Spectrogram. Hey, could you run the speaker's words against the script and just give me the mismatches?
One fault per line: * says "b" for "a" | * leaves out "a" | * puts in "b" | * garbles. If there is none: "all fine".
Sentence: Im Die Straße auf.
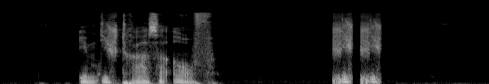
all fine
